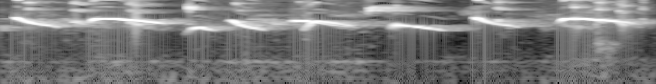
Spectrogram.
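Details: Green-winged saltator song meant to warm up a cold bird: about seven loud, clear whistled phrases, each arching up and sliding down, delivered at a steady pace with faint high notes above.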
